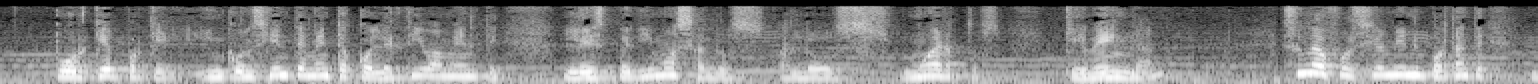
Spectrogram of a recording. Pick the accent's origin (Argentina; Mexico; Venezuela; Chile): Mexico; Y como mexicanos, ¿qué ponemos? Una ofrenda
